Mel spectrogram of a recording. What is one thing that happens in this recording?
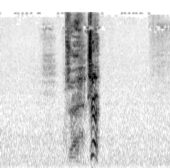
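A man answers briefly and firmly.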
